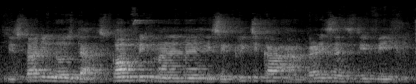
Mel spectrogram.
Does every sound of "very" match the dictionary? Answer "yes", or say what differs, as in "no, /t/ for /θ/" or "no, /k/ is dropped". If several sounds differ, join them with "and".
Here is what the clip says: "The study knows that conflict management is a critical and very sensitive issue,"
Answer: yes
